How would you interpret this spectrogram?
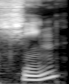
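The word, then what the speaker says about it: שׁ: If the dot is over here, it's going to be pronounced like a softer S. So we have sheen, seen, sheen, seen, sheen, seen.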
